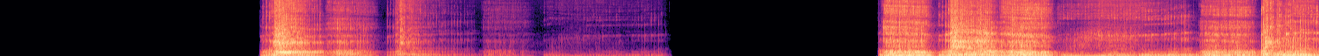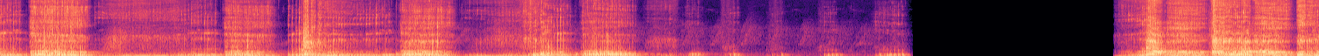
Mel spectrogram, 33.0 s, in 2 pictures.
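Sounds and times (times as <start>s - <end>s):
lion grunting: 3.3s - 8.4s, 11.0s - 27.9s, 30.4s - 32.9s
lion roaring: 3.3s - 8.4s, 11.0s - 27.9s, 30.4s - 32.9s.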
